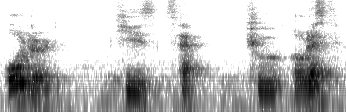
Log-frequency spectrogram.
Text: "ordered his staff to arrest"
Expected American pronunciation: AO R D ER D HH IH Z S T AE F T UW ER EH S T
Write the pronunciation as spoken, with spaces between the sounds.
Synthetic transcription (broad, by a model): AO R D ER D HH IH Z S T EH P T UW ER EH S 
